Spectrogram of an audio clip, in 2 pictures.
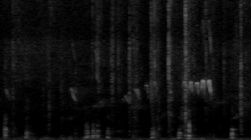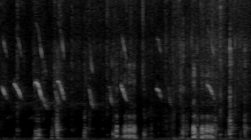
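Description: A mother hen that has sat on a clutch of eggs clucks in short irregular bursts near at hand, her low calls mixed with high peeping from freshly hatched chicks, with no voices.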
